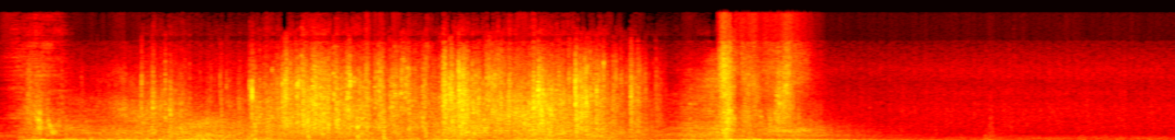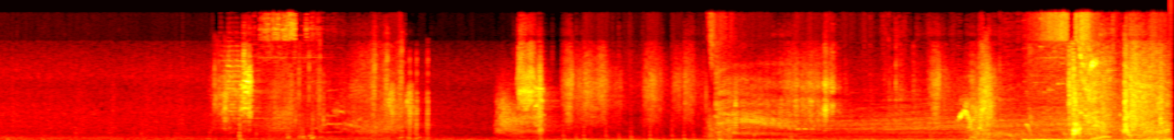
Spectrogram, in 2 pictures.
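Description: A Reparo spell mending a broken bridge in Hogwarts Legacy, with rumbling, crumbling rubble and magical whooshes, loud at first and then fading to quieter scattered clatters and swishes before swelling again.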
